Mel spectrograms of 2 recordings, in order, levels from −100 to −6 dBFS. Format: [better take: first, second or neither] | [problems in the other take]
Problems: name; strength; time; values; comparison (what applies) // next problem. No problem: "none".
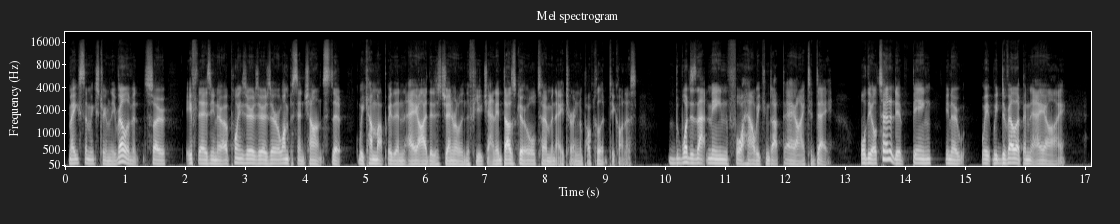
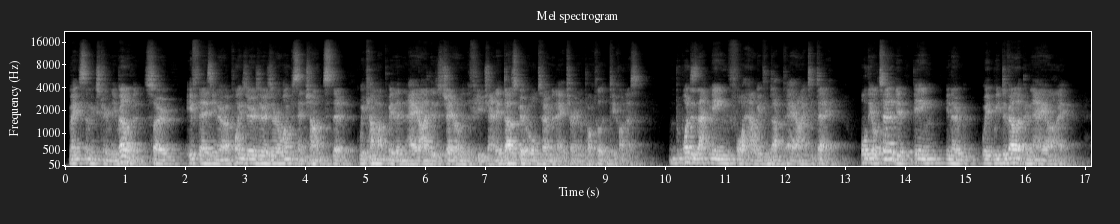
first | off-mic speech; far // room echo; noticeable; dies away in 0.6 s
